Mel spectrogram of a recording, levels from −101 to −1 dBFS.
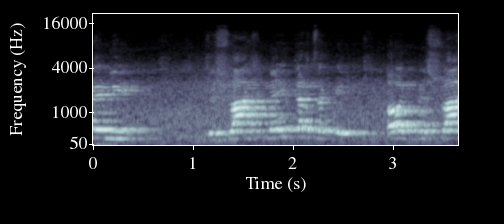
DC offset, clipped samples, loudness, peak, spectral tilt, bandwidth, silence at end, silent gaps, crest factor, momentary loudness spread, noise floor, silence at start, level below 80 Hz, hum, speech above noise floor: under 0.1%; under 0.1%; -20 LUFS; -4 dBFS; -5.5 dB/octave; 6.2 kHz; 0 s; none; 16 dB; 13 LU; -44 dBFS; 0 s; -60 dBFS; none; 25 dB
